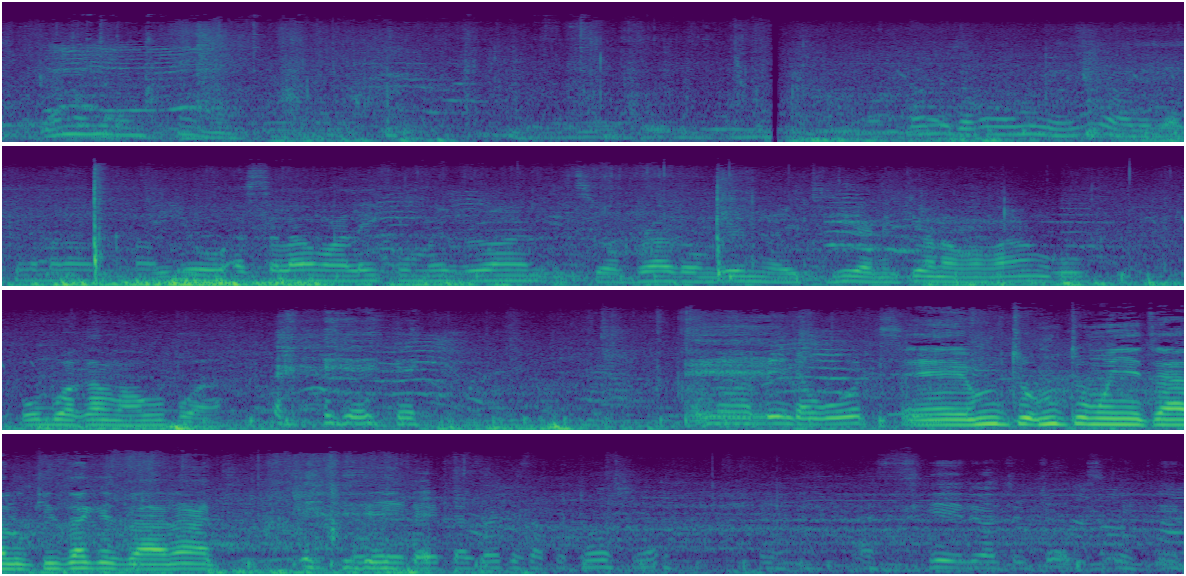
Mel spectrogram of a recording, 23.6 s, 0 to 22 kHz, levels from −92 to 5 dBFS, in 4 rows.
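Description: From 10.92 to 11.21 s, and again from 19.87 s to the end, the level falls abruptly by about 6 dB; the first time it then snaps back. The likely cause is one channel dropping out before the mono sum. Unlike a plain gain dip, it is a sudden, fixed step, and anything present only in that channel vanishes rather than just getting quieter.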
